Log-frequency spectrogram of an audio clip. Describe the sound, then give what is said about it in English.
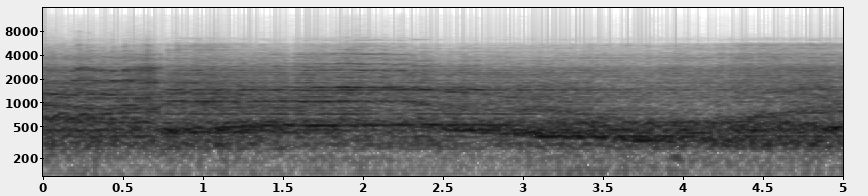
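A wooden floor upstairs in a deserted house creaks in one long, drawn-out groan, its pitch slowly bending as it stretches on for several seconds, fairly loud with no voices. “Then the floor creaked.”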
